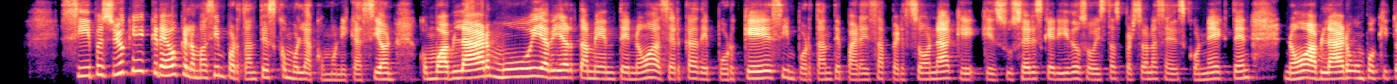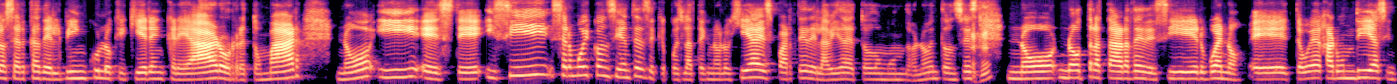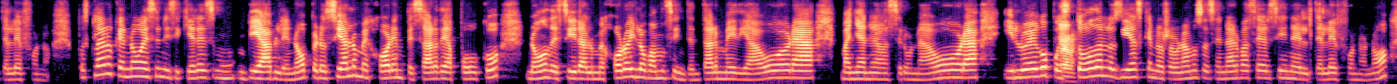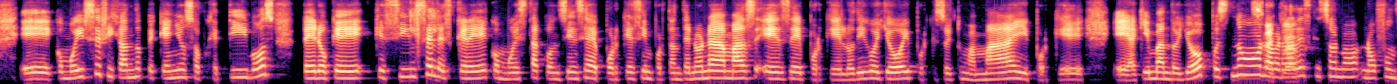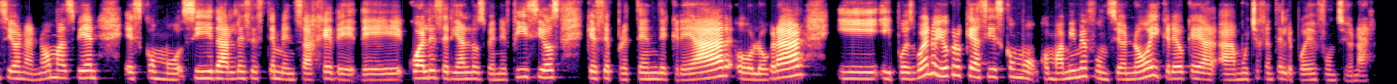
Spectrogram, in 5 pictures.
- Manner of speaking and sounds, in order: other background noise
- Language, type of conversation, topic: Spanish, podcast, ¿Qué haces para desconectarte del celular por la noche?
